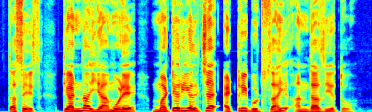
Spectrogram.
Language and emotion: Marathi, neutral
